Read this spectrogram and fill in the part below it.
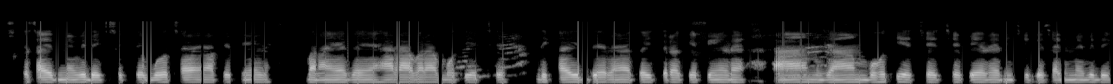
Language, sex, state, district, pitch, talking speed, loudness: Hindi, male, Chhattisgarh, Raigarh, 110 Hz, 220 wpm, -23 LUFS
